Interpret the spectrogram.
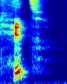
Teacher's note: So it has a constant quality throughout the duration. And this contrasts with diphthongs, which in a word like height has a different quality at the beginning and end of the vowel. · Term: monophthongs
